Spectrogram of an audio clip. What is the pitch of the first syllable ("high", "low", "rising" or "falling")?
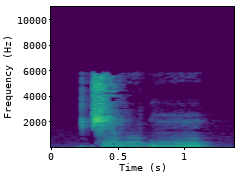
high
